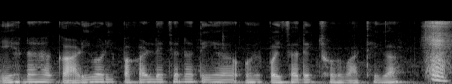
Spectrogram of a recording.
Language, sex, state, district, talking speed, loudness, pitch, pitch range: Chhattisgarhi, male, Chhattisgarh, Sarguja, 170 wpm, -23 LUFS, 105 Hz, 95-110 Hz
